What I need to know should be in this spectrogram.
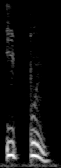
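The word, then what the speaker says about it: ippun (いっぷん): Los minutos se pronuncian pun cuando el número que viene antes es 1, 3, 6, 8 o 10. De modo que un minuto se dice ippun y tres minutos es sanpun.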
